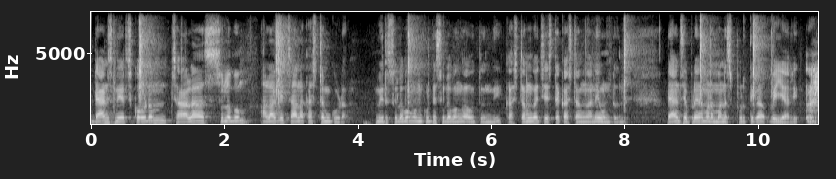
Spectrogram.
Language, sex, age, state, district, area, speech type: Telugu, male, 18-30, Telangana, Karimnagar, rural, spontaneous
